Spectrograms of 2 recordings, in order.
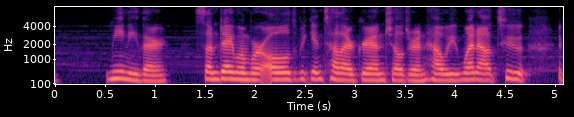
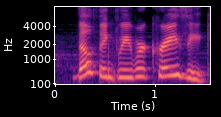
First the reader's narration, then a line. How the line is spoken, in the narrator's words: Kim laughed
